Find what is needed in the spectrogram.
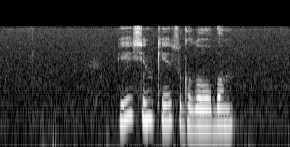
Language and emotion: Russian, sad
